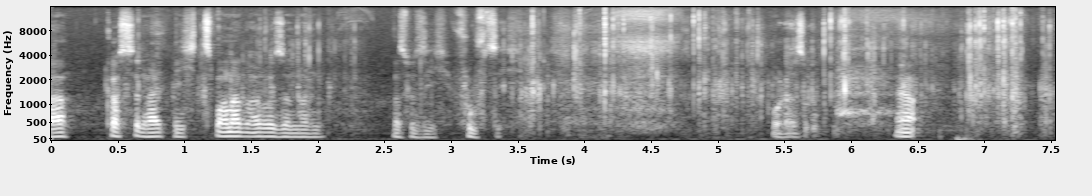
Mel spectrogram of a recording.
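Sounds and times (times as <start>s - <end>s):
speech: 0.0s - 4.0s, 5.4s - 6.7s
plastic bag crinkling as cable is packed: 0.7s - 7.5s.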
